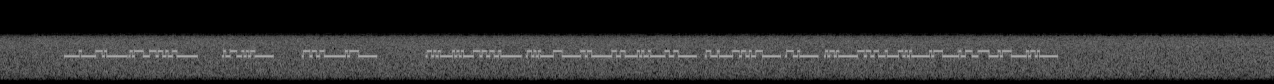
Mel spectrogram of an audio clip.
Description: TTY/TDD text telephone tones (45.45 baud Baudot), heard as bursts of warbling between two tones, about 400 Hz shift, 1600 Hz centre, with phone line noise. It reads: HE WAS VERY PROLIFIC AND CREATED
